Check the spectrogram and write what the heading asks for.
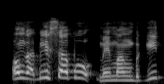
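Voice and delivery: mock irritated retort to a complaining customer; rude snapping reply. Shown as a demonstration. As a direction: bark it at the customer to show what not to do. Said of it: "jangan langsung marah".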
